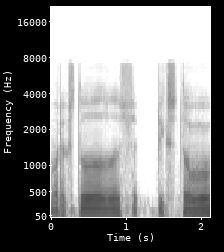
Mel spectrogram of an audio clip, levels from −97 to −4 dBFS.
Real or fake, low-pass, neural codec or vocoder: fake; 7.2 kHz; codec, 16 kHz, 0.7 kbps, FocalCodec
